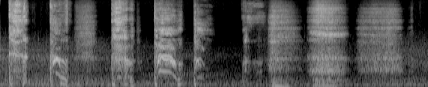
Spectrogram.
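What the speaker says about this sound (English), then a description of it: "Let's find him by following the sound of his coughs." A video game character in Once Human coughs: raspy coughs and throaty gasps repeat in uneven bursts, close and fairly quiet, with breathy sounds between them.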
